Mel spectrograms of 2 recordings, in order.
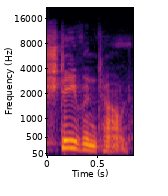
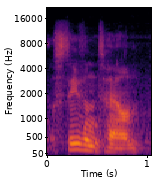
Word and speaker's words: Stephentown: towns of Stephen Town it is Stephen town Steven town uh name for Stephen Van Rensselaer who owns a good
